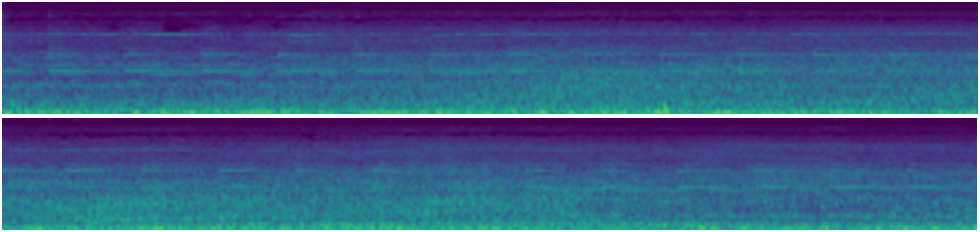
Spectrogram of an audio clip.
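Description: Freight train of covered hopper cars rolling slowly past: a steady low rumble of wheels on rail, with faint steady high-pitched tones above it.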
